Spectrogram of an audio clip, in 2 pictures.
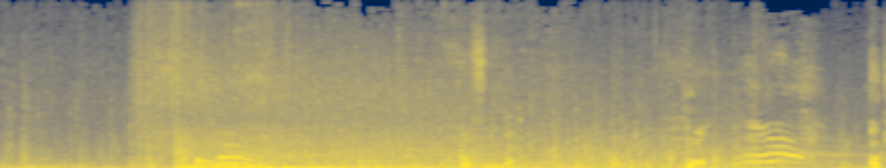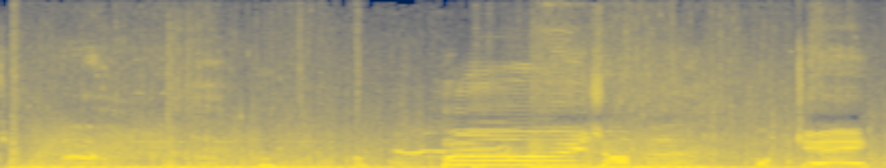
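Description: Rocks crumble and crash down with a deep rumble.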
